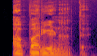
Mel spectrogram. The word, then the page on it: अपरिणत: Hindi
